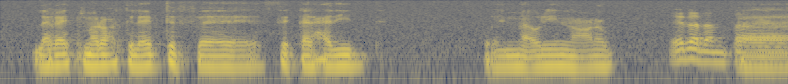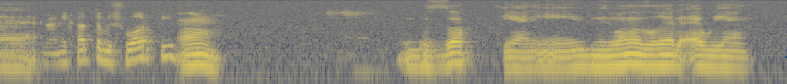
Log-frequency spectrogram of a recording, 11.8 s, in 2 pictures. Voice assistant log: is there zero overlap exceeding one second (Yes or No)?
Yes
